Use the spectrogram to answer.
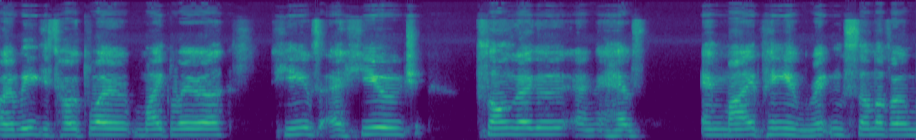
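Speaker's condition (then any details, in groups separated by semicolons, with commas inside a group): Cerebral palsy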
